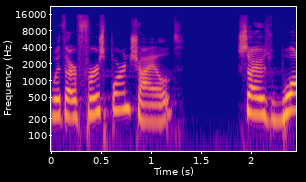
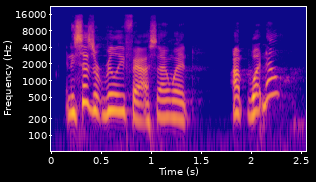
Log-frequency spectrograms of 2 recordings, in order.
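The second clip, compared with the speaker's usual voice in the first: plain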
